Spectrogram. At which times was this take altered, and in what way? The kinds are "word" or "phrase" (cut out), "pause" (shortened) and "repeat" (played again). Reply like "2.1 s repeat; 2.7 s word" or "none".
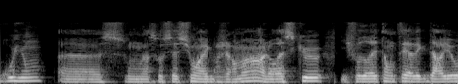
2.1 s word; 3.3 s pause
